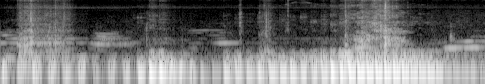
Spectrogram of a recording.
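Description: Small hand trowel scraping and scooping loose potting soil, twice, about a second and a half apart, over a low rumble that swells near the end.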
